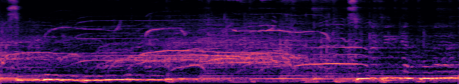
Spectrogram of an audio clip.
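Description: Live band music over outdoor loudspeakers, a keyboard holding low notes that change every second or two, with people in the crowd shouting and whooping.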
